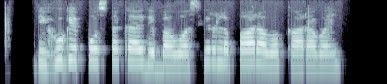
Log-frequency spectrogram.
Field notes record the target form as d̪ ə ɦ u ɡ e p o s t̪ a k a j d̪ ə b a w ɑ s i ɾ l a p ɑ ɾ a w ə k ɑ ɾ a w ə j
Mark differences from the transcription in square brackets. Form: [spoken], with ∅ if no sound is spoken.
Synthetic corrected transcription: d̪ ə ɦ u ɡ e p o s t̪ a k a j d̪ ə b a w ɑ s i ɾ l a p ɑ ɾ a w ə k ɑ ɾ a w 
